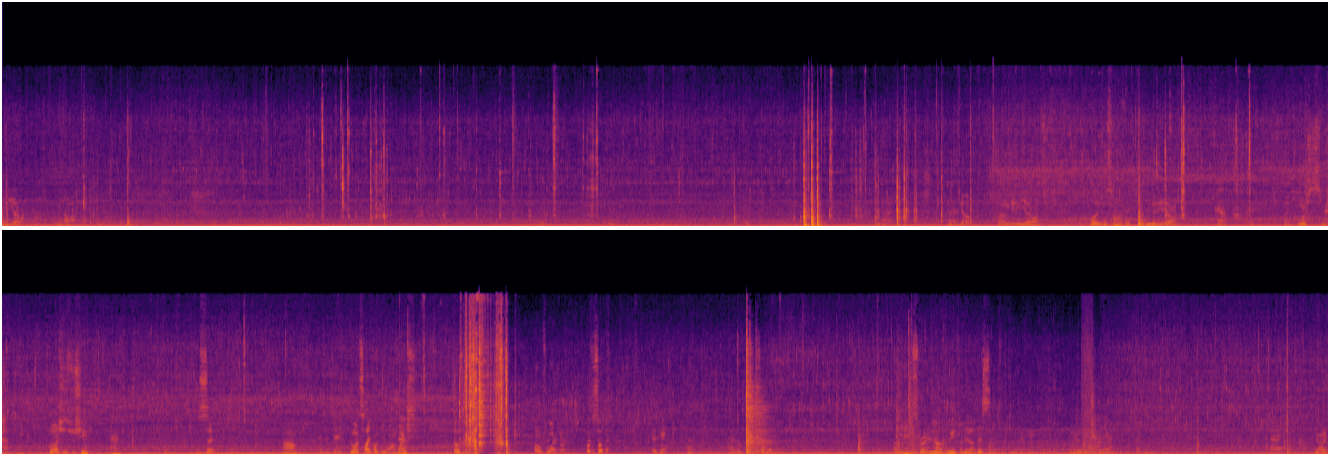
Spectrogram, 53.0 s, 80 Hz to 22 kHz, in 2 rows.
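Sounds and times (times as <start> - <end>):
low electrical hum: 0.0 - 53.0.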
